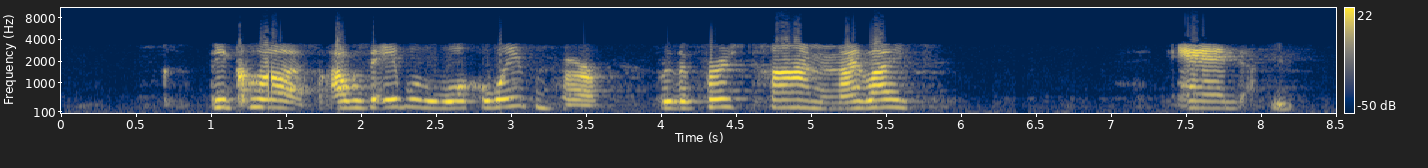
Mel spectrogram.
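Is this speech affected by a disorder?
Yes: cerebral palsy and hearing loss; congenital cerebral palsy and hearing loss from birth, seen by 7-9 doctors in New Jersey, told would never walk; almost 51 years old.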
